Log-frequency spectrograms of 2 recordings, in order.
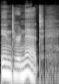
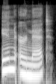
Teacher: The T sound gets softer or disappears. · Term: dropped sounds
